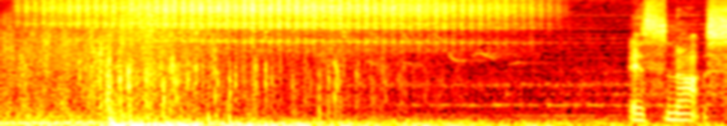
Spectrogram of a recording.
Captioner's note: snake rattles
